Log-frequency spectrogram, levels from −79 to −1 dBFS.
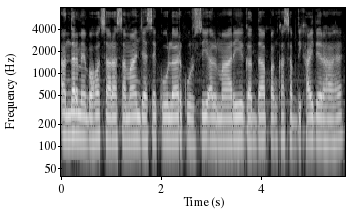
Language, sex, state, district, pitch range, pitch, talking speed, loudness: Hindi, male, Jharkhand, Garhwa, 125-130 Hz, 125 Hz, 170 wpm, -19 LUFS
